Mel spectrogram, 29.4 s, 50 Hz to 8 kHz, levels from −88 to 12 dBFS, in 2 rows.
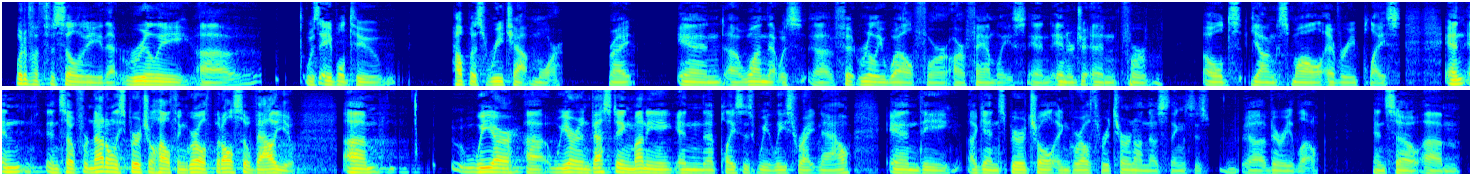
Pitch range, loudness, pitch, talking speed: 95-125 Hz, -29 LUFS, 110 Hz, 170 wpm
